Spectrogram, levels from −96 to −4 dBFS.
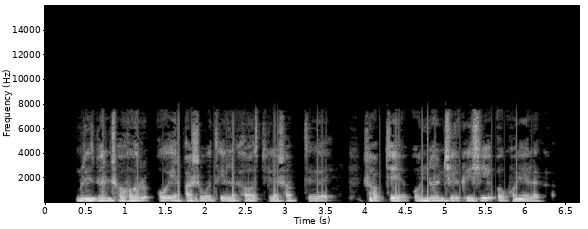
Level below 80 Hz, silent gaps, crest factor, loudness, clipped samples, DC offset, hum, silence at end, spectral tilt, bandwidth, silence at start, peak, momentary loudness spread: -48 dBFS; 3.19-3.23 s; 18 dB; -24 LUFS; under 0.1%; under 0.1%; none; 0.45 s; -6.5 dB/octave; 7.8 kHz; 0.4 s; -6 dBFS; 7 LU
